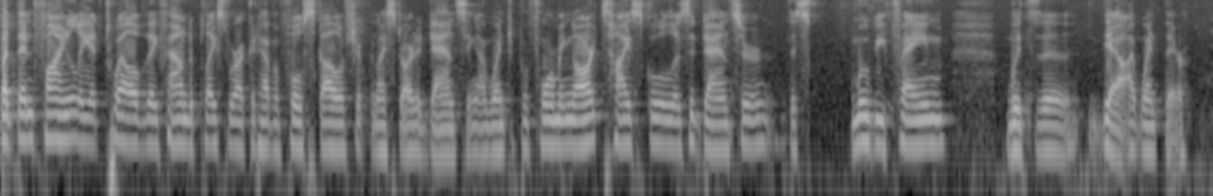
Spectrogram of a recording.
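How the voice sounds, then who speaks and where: A woman in a New York accent with very deep, low pitch and fairly even intonation. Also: moderate pace. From US Northeast, New York City (Manhattan). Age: 80s+. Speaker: actress and acting teacher. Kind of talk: panel talk.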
